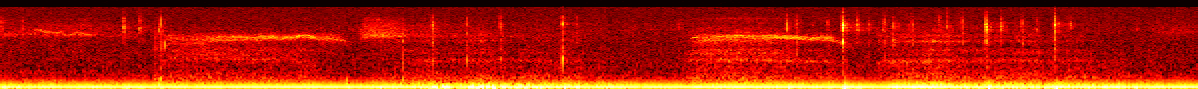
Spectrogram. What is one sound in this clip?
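Keys click on a laptop keyboard.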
